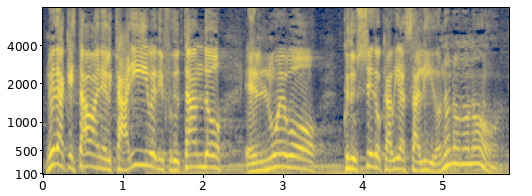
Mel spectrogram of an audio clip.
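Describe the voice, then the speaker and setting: A man preaching a sermon as pastor, swinging between hushed, tender phrases and loud exclamations. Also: sits high, expressive, normal speed. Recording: long reverb with faint music behind.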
